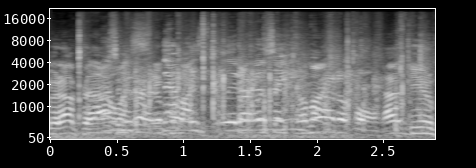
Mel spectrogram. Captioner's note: group applauding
